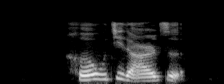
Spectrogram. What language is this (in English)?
Chinese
